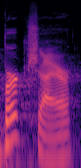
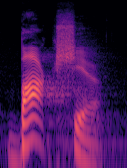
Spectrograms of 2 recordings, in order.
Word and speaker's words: Berkshire: It's not Berkshire, it's Berkshire. Is that right, Jeannie? Berkshire, yes.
